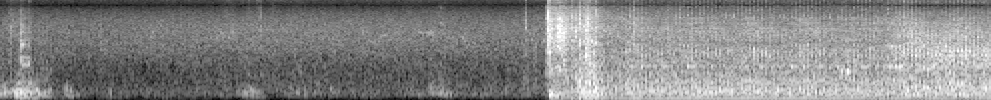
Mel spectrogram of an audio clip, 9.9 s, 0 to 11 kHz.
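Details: Kubota L2502 tractor, under 2 hours use, no-start fixed via PTO safety switch/seat switch: diesel catches abruptly and settles into steady even idle clatter, no misses or surging. Normal idle.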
